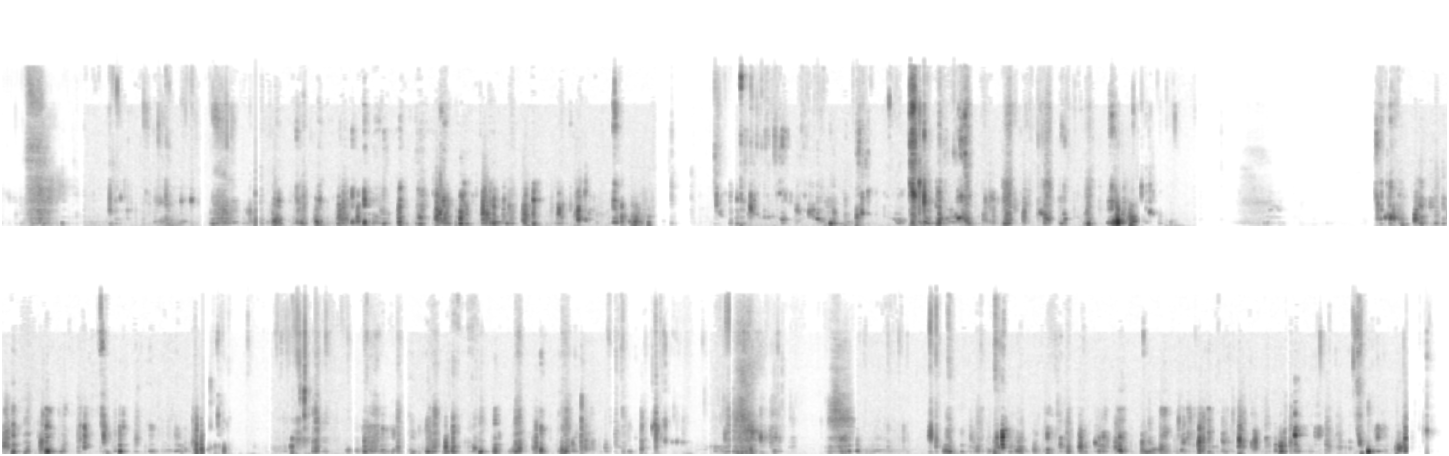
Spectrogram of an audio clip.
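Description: Biting into and chewing a KFC burger: dense runs of crunching and chewing, with a short break about six seconds in and a near-silent pause of almost two seconds around twelve seconds in.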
